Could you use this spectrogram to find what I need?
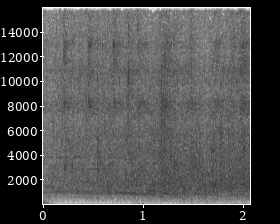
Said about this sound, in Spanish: el aplauso a ese novio.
